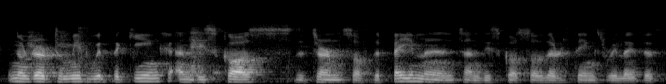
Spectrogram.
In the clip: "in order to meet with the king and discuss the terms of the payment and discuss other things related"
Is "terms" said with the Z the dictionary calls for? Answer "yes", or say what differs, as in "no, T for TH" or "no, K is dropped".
no, S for Z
